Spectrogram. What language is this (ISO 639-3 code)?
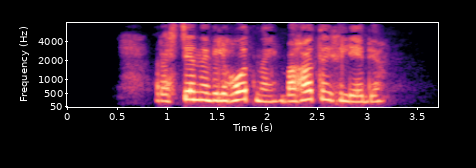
bel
